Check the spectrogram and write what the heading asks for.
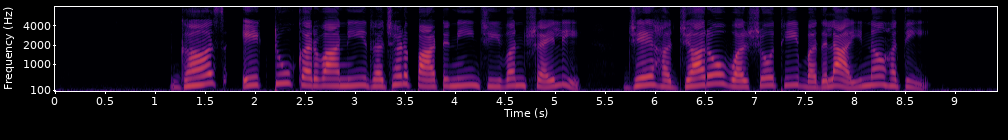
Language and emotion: Gujarati, neutral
